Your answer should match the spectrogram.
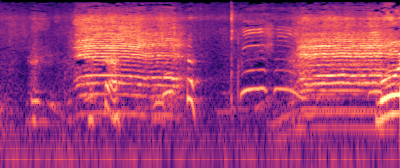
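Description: Sheep bleating: two long bleats of about a second each, the first about a second in and the second near the end, with a short call between them.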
